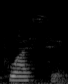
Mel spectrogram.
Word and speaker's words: 보아스: B는 보아스, J는 야긴이라고 읽습니다. 옛부터 내려오는 이야기에 따르면 예루살렘의 고대 사원에는 이런 기둥들이 있었대요.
